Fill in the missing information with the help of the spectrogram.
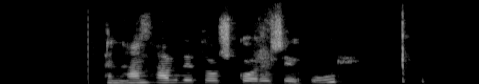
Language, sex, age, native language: Icelandic, other, 50-59, Icelandic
